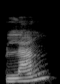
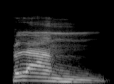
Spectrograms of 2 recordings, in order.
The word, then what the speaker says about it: plan: Plan para un plan. Vea, ojo, ponle atención, en esta se nota mucho la diferencia. Vea, en español decimos plan, pero en inglés es plan, plan.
